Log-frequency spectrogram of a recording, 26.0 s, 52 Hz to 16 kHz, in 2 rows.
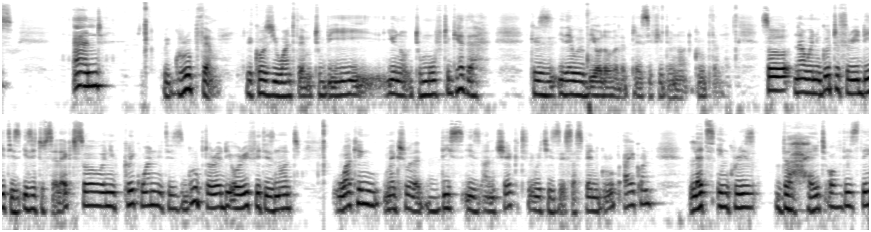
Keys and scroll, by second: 3.3 ctrl+g, 10.9 Escape.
